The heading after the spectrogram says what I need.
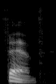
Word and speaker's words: PHEV: And because engineers love acronyms, it's called a PHEV, sometimes pronounced FEV.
